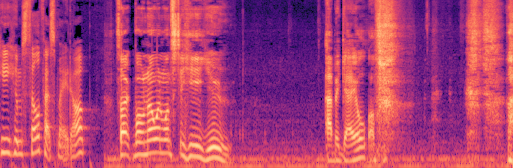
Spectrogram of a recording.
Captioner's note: laughs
